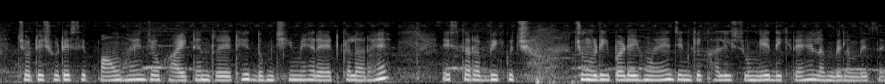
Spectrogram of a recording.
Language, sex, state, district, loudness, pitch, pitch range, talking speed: Hindi, female, Uttar Pradesh, Jalaun, -16 LUFS, 210 Hz, 200-220 Hz, 215 wpm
